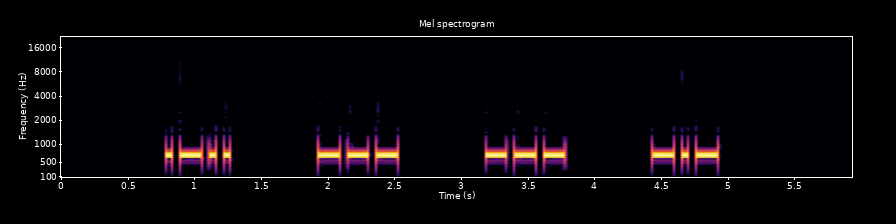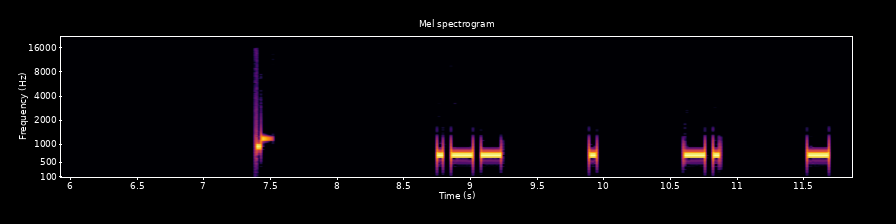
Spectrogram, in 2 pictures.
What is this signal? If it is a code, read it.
Morse code, heard as a keyed tone, about 22 wpm, spaced as for 10 wpm, 700 Hz. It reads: LOOK WENT
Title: 4x Character Spacing - Top 200 Words - 22wpm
